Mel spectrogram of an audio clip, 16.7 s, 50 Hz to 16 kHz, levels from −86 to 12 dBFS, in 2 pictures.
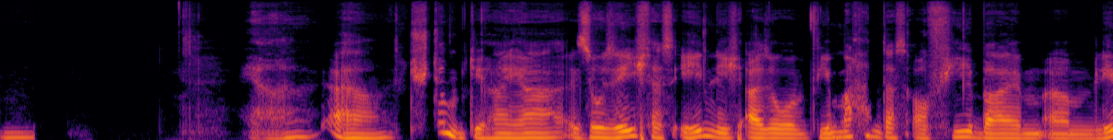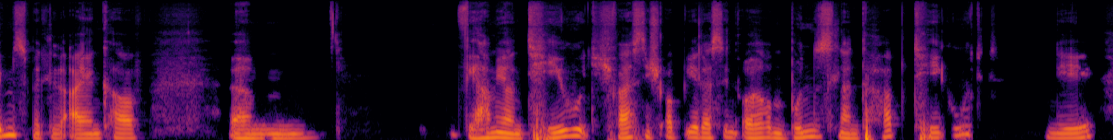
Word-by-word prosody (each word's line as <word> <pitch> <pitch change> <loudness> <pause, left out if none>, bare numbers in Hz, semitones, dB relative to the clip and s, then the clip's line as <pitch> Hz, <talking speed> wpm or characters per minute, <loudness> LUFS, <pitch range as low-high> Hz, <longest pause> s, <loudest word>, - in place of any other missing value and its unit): Mhm. 125 0 -5 1.6
Ja, 125 - -6
äh, 115 +1 +1 0.2
stimmt, 220 - +1
ja, 120 +1 +1
ja. 120 +2 +1
So 125 +2 +4
sehe 130 +5 +7
ich 170 - +3
das 120 -4 -2
ähnlich. 130 -2 +2
Also, 115 -2 +5
wir 120 +2 +1
machen 145 +2 -1
das 125 -2 -2
auch 110 -1 -1
viel 140 +5 +1
beim, 115 -2 +3
ähm, 105 -1 -1
Lebensmitteleinkauf. 115 - 0 0.6
Ähm, 110 +1 -2 1.0
wir 195 - -3
haben 125 +2 +1
ja 120 - +4
'n 110 -1 -1
Tegut. 145 +9 -1
Ich - - -7
weiß 120 +4 +1
nicht, 140 - -5
ob 130 - -5
ihr 130 - +2
das 120 +1 -2
in 130 -3 -7
eurem 120 -1 -1
Bundesland 125 -2 -2
habt. 150 +1 -6
Tegut? 180 +11 -6 0.5
Ne. 120 +3 -2
120 Hz, 135 wpm, -20 LUFS, 115-135 Hz, 1.6 s, sehe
